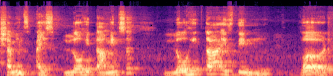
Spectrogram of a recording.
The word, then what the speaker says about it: lohita: but there is a there is a usage of replacing la with so rohit a also is a possibility rohit means red lohit means red rohit is replacing with okay so lohit a means one who is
